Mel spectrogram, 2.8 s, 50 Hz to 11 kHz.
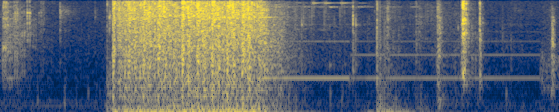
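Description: Gunfire in Half-Life 2 inside a sparse city office building: a dense, loud burst of rapid shots for under a second, then fading echoes and scattered smaller impacts.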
